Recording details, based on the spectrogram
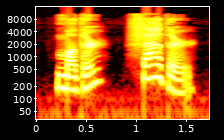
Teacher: stress the first syllable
